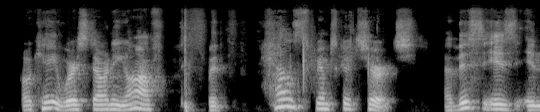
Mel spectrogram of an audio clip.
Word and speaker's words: Hallgrímskirkja: Also, as I told you, the name of the church is Hallgrímskirkja. But it's spelled Hallgrímskrka. So that doesn't help you at all, does it? But I've been practicing Hallgrímskirkja.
